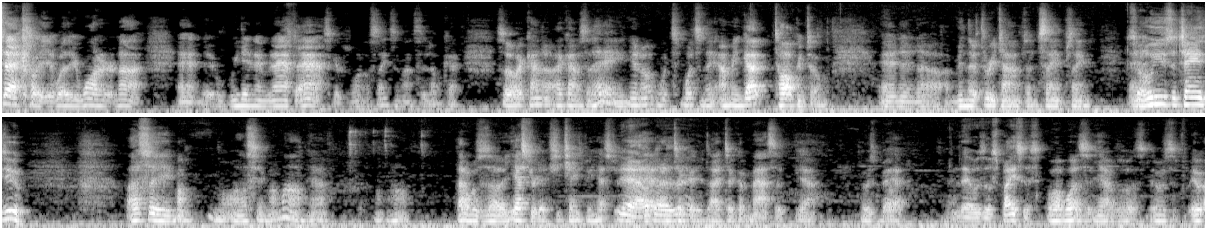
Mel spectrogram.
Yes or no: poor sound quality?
yes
